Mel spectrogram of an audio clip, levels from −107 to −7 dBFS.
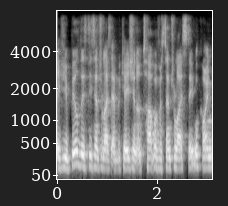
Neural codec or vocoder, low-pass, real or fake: autoencoder, 48 kHz, 128 numbers a frame, DAC-VAE, trained on Japanese speech; 7.2 kHz; fake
